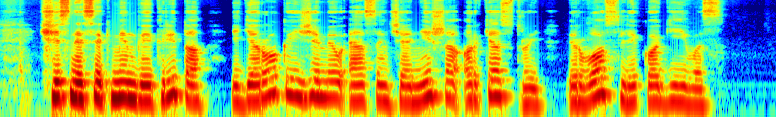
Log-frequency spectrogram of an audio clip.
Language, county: Lithuanian, Vilnius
